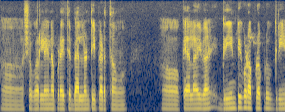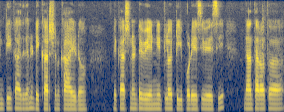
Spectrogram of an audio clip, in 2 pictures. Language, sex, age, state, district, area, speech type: Telugu, male, 18-30, Andhra Pradesh, Eluru, rural, spontaneous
